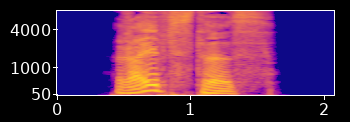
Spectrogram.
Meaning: strong/mixed nominative/accusative neuter singular superlative degree of reif
- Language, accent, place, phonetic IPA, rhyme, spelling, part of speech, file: German, Germany, Berlin, [ˈʁaɪ̯fstəs], -aɪ̯fstəs, reifstes, adjective, De-reifstes.ogg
